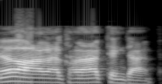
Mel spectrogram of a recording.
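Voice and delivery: put-on loud, low slur, words run together. Acting out a man with ten beer bottles answering the bartender, imitating someone all slurred. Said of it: "And he says all slurred".

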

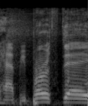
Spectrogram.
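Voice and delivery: ordinary talk, nothing marked

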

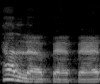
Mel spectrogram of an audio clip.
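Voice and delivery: put-on half-British character voice. Showing the others how she says hello to Bebe, in a half-British Moira Rose voice. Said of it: "That's how she says it".

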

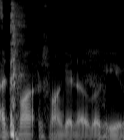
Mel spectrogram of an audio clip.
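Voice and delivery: very deep, rough, hushed rumble dropped way down. Imitate the man whose voice you find distracting, in a Sam Elliott impression. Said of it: "his voice".

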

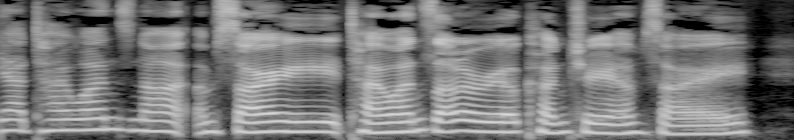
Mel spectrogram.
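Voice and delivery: apologetic, contrite delivery. Retelling an on-camera apology about Taiwan: imitating John Cena apologizing. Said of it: "apologizing 'cause he accidentally said Taiwan".

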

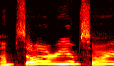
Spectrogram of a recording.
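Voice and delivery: tearful, crying, very high voice. Retelling a late-night call from a woman in tears, imitating someone crying. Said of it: "And she's crying".

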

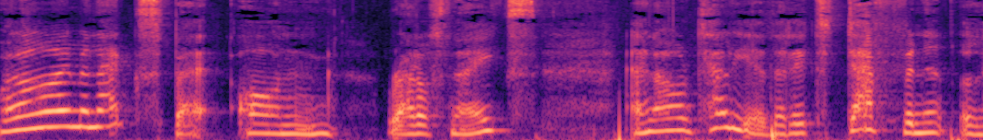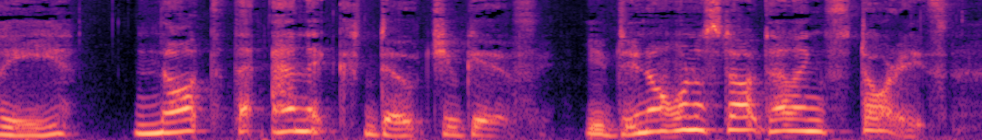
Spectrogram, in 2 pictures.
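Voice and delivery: put-on Australian accent with an expert, lecturing tone. Imagining a snake expert from Australia giving his verdict, in an Australian accent. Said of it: "Is this even an Australian accent?".

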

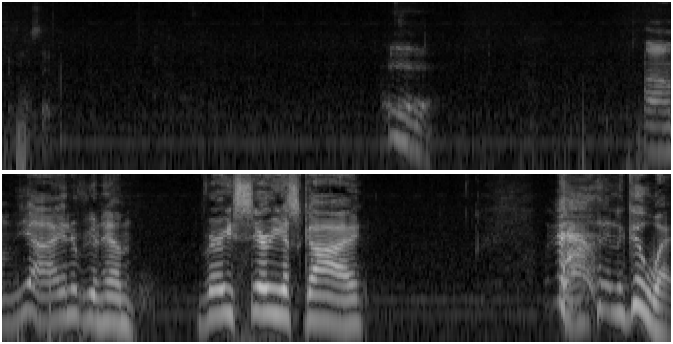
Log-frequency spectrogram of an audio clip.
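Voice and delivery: voice strained from choking. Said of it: "I'm choking right now".

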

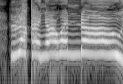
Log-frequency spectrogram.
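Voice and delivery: very high, shrill, loud scream. Speaker retelling a cyclist yelling at her while she drove, imitating a man screaming. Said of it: "he was screaming at me".

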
